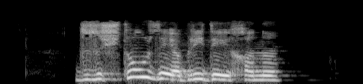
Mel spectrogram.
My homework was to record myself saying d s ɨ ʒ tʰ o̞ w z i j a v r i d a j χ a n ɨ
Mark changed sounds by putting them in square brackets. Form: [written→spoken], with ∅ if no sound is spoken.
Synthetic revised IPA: d [s→z] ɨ [ʒ→ʃ] tʰ o̞ w z [i→e] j a [v→b] r i d [a→e] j χ a n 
